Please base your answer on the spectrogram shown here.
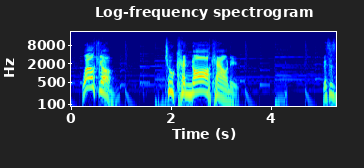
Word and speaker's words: Kanawha: Welcome to Kanawha County.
